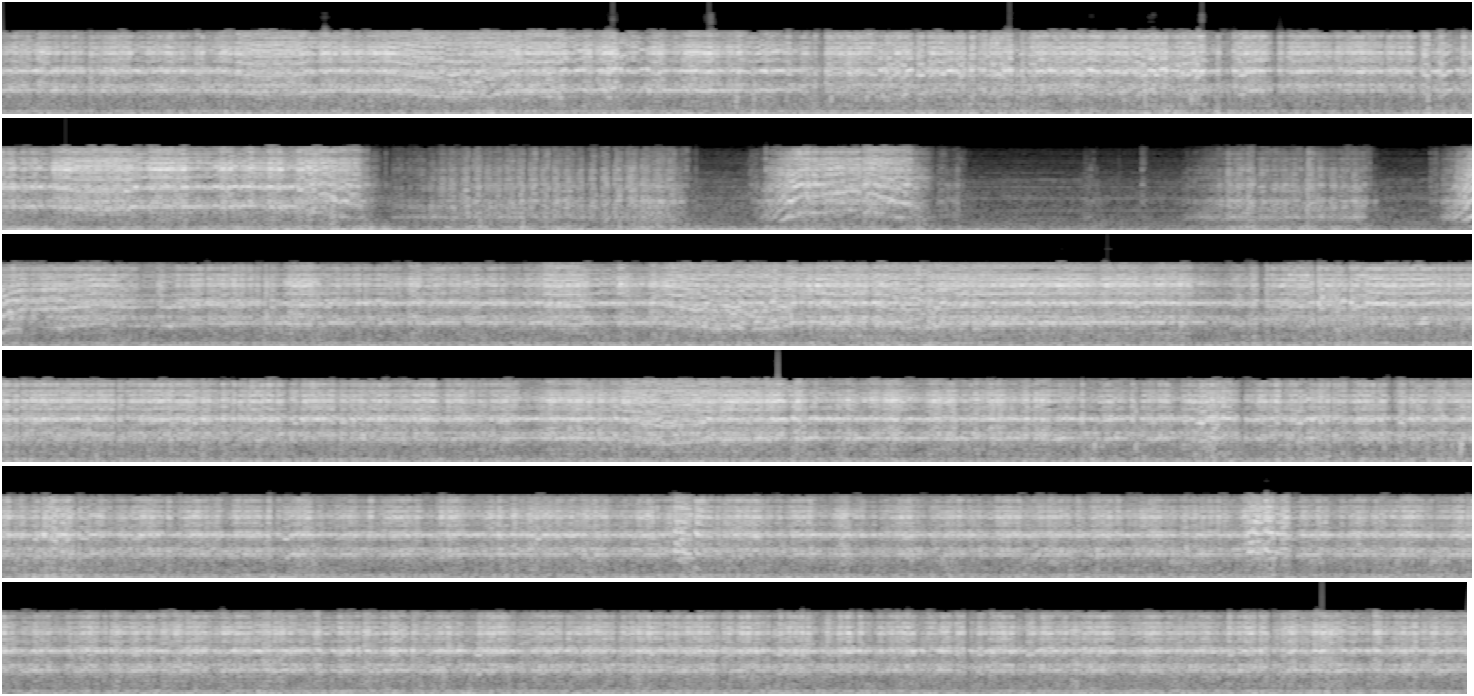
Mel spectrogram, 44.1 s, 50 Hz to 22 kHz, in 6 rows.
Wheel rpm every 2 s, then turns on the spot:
230, 220, 220, 230, 140, 50, 30, 130, 230, 220, 230, 230, 230, 230, 230, 230, 230, 230, 230, 230, 230, 230.
8-10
